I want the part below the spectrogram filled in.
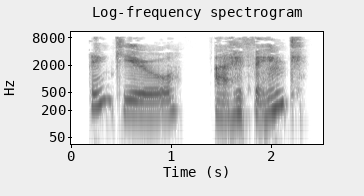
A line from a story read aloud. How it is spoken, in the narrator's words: say with a laugh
